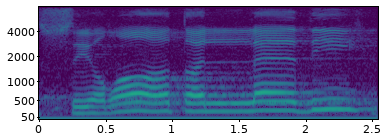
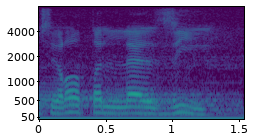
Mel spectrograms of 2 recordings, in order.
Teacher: Jangan lupa sempurnakan huruf zal. Zal yang ujung lidahnya keluar sedikit.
